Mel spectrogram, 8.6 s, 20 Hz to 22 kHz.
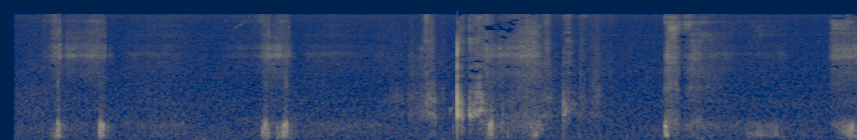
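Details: An English Bulldog puppy snores in rough, wheezy bursts, each breath coming roughly every two seconds; recorded June 8, 2011.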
